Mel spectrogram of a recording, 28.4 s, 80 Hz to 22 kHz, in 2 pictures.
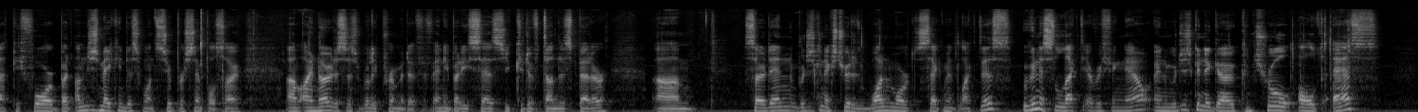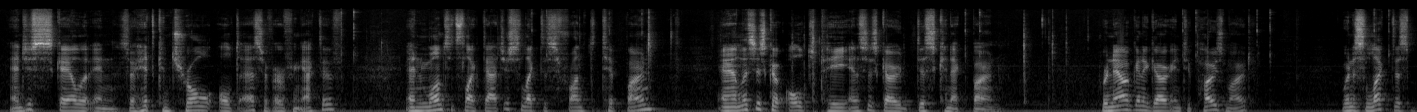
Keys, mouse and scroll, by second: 1.3-2.5 scroll up 1, 2.5-10.2 shift+middle drag, 3.1-4.9 scroll up 2, 4.9-5.7 scroll down 2, 5.7-6.7 scroll down 1, 6.7-8.2 scroll down 1, 8.2-8.6 scroll up 2, 8.6 e, 10.2 scroll up 2, 10.3-11.2 scroll down 2, 11.2-12.0 scroll up 2, 12.0-13.3 scroll up 1, 13.3 ctrl+alt+s, 17.7 click, 19.5 click, 20.3-26.0 shift+middle drag, 20.7-22.3 scroll up 2, 22.3 alt+p, 24.6-26.0 scroll down 2, 26.0-28.1 drag.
